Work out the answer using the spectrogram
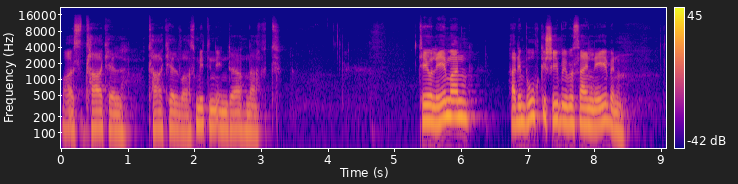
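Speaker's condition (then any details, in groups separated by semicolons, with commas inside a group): No condition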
